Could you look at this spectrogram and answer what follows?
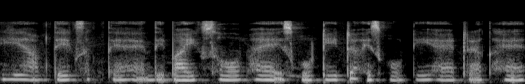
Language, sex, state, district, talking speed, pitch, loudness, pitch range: Hindi, female, Delhi, New Delhi, 170 wpm, 210 Hz, -21 LUFS, 205-220 Hz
